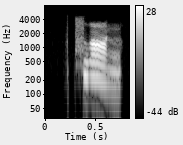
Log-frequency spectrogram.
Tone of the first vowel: falling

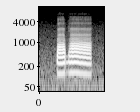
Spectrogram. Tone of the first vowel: rising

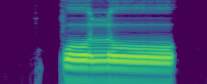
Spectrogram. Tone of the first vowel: low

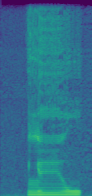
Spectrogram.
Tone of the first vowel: high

